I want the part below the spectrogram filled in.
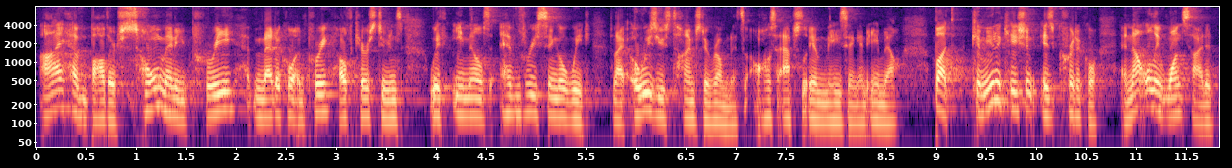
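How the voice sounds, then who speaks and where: Young man giving a campaign pitch. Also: a little mellow. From grew up in Peru and the Dominican Republic. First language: Spanish. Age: young adult. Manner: speechlike, builds rhetorical triplets and repeated phrases. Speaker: student government presidential candidate.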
